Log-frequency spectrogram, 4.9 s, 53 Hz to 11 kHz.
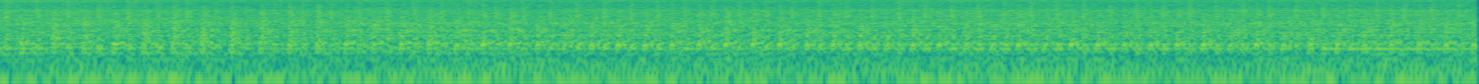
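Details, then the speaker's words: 1987 Grumman ice cream truck engine started: heavy, rapid, constant knocking like a jackhammer over a rough idle; cause not found, owner considers swapping in a Cummins. "Oh big-time knock what's that about buddy this hmm probably a up sellers do yeah sound like a jackhammer though"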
